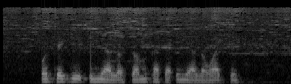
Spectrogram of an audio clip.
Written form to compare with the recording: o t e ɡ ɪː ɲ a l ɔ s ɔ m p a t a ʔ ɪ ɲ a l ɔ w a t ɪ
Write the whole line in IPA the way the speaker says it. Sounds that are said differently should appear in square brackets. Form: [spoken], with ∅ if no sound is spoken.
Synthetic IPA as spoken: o t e ɡ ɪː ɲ a l ɔ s ɔ m [k] a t a ʔ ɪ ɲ a l ɔ w a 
